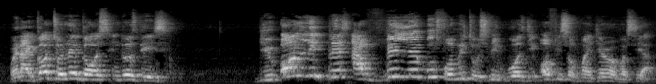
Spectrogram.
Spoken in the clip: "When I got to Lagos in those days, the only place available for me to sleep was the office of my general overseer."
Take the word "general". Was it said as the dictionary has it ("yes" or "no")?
no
